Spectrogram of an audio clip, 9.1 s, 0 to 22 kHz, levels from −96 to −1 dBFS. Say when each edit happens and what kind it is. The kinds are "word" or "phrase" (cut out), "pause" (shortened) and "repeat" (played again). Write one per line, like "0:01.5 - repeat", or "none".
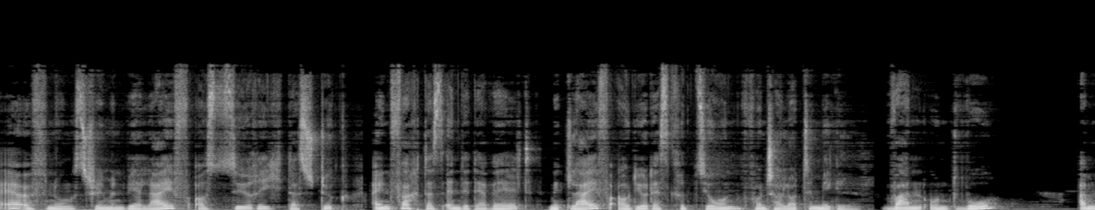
0:03.0 - pause
0:04.5 - pause
0:07.3 - pause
